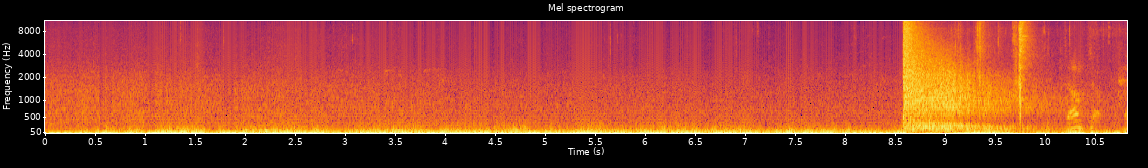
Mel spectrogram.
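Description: A single shotgun shot about eight and a half seconds in, loud and sudden, its echo dying away over about a second. Before it there is a steady low rumble.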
